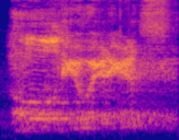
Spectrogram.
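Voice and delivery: high, loud call, slowing on the insult; Pontiff calling out. Acted. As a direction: scold the idiots from afar. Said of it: "Pontiff called".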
